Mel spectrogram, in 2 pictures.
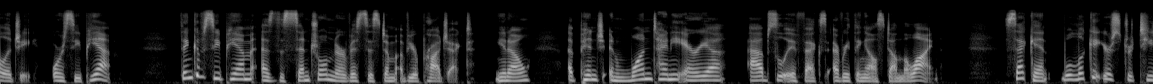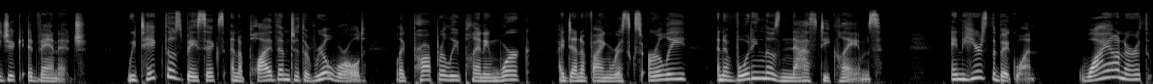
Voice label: Construction Scheduling Fundamentals trailer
